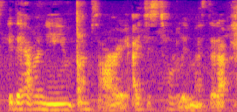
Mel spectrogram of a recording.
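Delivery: quiet unvoiced whisper; hushed aside to the viewers. Real, not acted. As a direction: drop to a secret whisper. Whispered aside about product name.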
